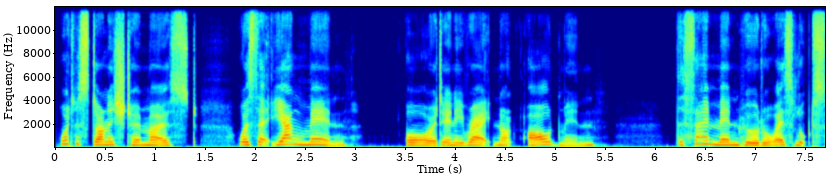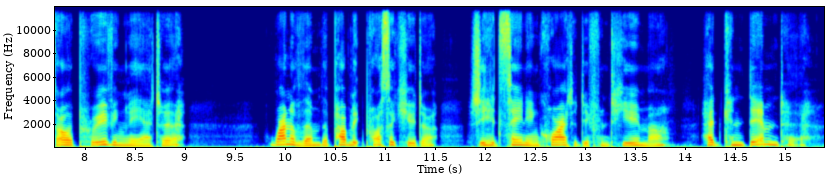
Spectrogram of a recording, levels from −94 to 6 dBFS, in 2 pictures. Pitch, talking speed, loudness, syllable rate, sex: 215 Hz, 155 wpm, -20 LUFS, 3.9 syllables/s, female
